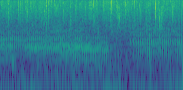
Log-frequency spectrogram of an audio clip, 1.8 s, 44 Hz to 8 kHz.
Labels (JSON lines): {"label": "biophony, croak", "recorder": "SoundTrap 500"}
